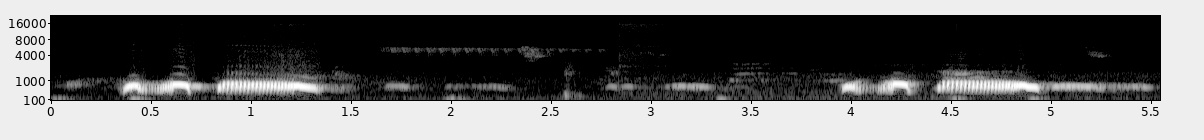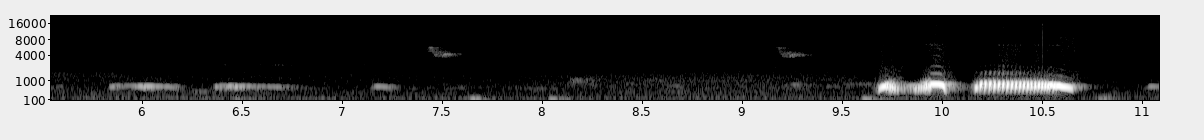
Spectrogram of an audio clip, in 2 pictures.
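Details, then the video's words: Spotted dove in the thổ pha voice giving a fighting call to lure rivals. Three loud coo phrases come about five seconds apart, each a double stutter and a long buzzy note, with soft coos between them. "Chim cu gáy kích bổi giọng thổ pha/ tiếng thúc đấu vang cả xóm làng"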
